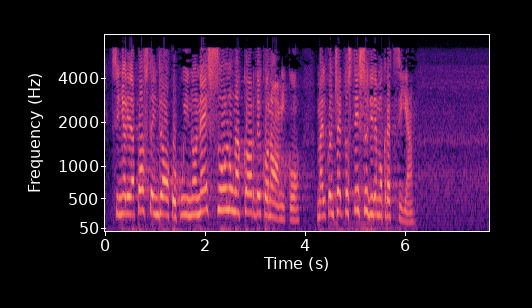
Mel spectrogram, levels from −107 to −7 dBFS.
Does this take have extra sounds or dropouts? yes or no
no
